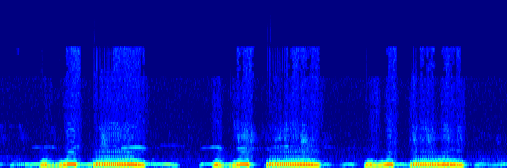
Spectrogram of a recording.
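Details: Spotted dove in Thổ voice thúc gù cooing, a trapping decoy call: three evenly repeated phrases, each a brief double coo leading into a long level coo, with soft trailing notes between.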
